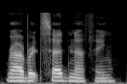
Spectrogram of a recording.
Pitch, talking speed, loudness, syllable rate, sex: 155 Hz, 140 wpm, -16 LUFS, 4.6 syllables/s, female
